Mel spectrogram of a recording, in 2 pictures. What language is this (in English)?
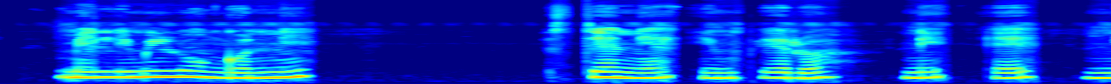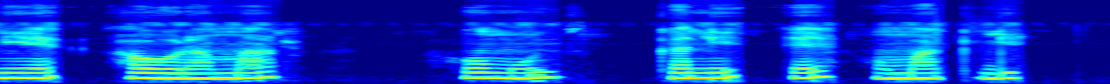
Luo (Kenya and Tanzania)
